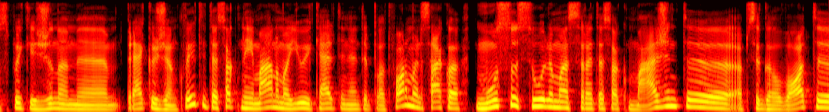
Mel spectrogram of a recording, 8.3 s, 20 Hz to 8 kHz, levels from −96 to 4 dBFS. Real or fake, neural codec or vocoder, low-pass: real; none; 7.2 kHz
